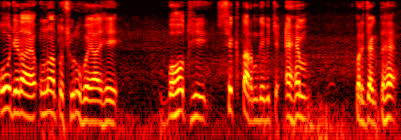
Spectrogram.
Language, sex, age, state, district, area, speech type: Punjabi, male, 60+, Punjab, Rupnagar, rural, spontaneous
